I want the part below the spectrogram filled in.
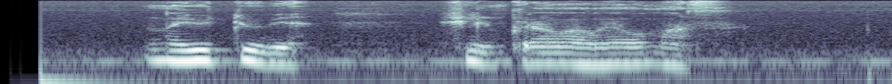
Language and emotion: Russian, neutral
